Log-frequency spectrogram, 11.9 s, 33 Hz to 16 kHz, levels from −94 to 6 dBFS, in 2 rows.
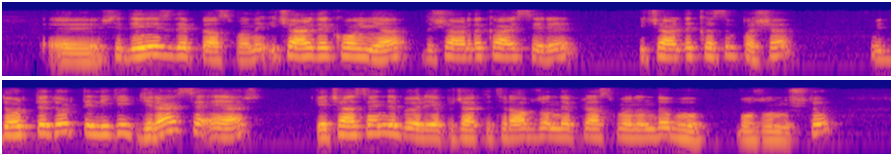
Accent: native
